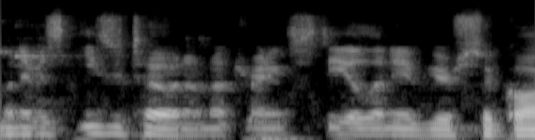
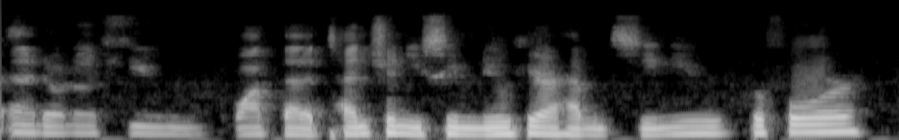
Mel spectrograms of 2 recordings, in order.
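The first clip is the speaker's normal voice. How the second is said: raised voice, trying to calm him; louder and louder, talk him down; loud pleading; 6 dB louder than usual. Acted. Player calling over the crowd to the nobleman, raised and pleading.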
